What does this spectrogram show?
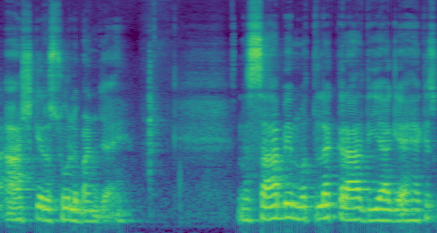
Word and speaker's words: مطلق: ہوئے ہیں وہ ہے مطلق، تو ہم اعراب لگا رہے ہیں، دیکھیں کیسے۔ مطلق، میم پیش تو یہ مت، یہ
